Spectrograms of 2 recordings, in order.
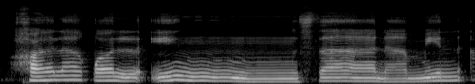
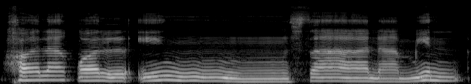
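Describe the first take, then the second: No difference in how they are said.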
